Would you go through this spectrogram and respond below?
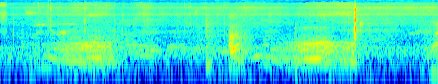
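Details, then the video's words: Small boxer dog snoring: soft, rough, rumbling breaths in slow swells around one and three seconds, with faint clicks between them. "small boxer dog snoring"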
